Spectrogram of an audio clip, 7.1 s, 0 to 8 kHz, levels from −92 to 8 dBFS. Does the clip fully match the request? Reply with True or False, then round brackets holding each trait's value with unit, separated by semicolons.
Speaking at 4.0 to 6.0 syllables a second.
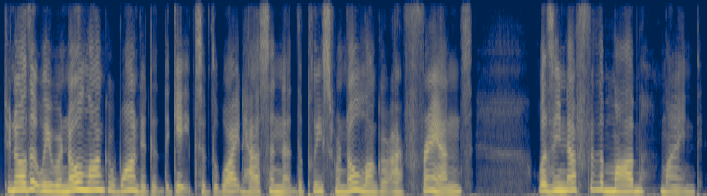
False (6.6 syllables/s)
